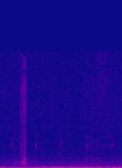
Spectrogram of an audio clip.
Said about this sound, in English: So I have a long drive ahead of me. One of the benefits of driving this electric car is that I can talk to myself and there won't be too much engine noise in the background because there is no engine.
